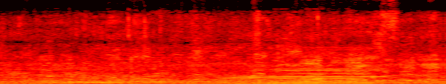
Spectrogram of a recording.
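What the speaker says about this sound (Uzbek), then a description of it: "Yosh sigir ekan." A young cow moos at an open-air livestock market in Jizzakh region's Bakhmal district, one long, drawn-out call up close over a busy backdrop of crowd chatter.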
